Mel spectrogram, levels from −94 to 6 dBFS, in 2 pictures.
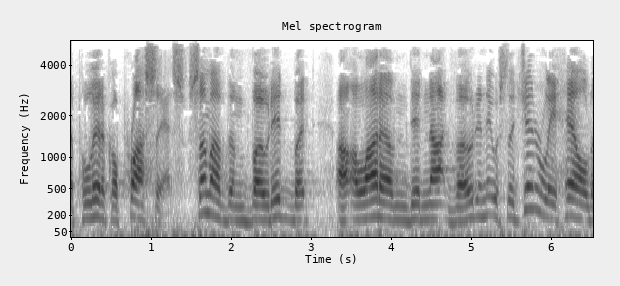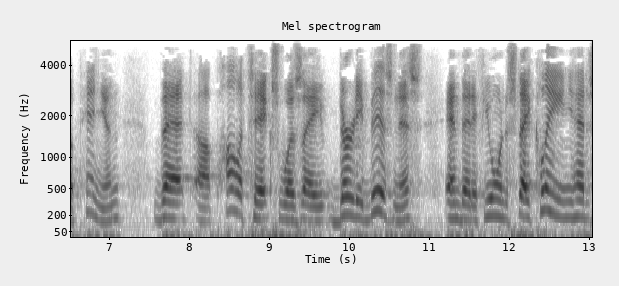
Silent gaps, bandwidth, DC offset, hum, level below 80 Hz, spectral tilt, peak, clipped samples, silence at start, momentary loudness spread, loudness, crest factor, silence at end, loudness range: none; 5.4 kHz; under 0.1%; none; -52 dBFS; -6 dB/octave; -4 dBFS; under 0.1%; 0 s; 12 LU; -23 LUFS; 20 dB; 0 s; 3 LU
